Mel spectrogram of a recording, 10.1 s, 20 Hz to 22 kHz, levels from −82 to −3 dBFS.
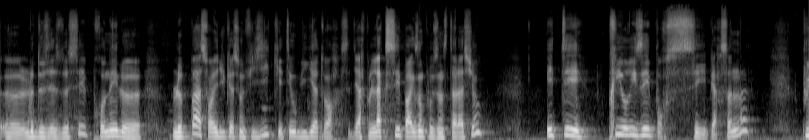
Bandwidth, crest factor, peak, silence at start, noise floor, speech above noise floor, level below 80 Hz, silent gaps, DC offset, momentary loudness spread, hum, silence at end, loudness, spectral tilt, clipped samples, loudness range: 17 kHz; 16 dB; -6 dBFS; 0 s; -49 dBFS; 27 dB; -50 dBFS; none; under 0.1%; 9 LU; none; 0 s; -23 LUFS; -6.5 dB/octave; under 0.1%; 2 LU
